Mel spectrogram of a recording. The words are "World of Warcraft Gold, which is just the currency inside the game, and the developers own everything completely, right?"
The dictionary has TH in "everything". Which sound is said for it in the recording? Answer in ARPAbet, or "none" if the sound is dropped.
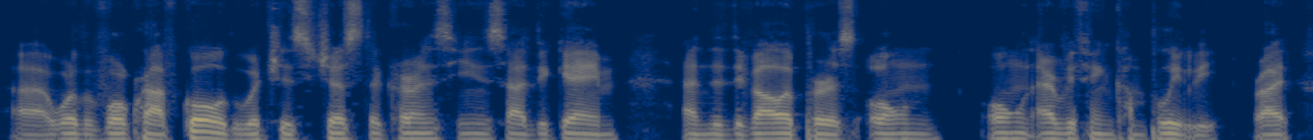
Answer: TH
